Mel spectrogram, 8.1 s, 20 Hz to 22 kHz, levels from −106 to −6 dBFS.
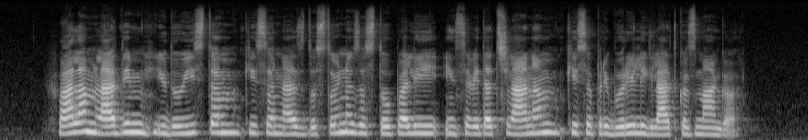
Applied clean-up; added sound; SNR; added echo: none; none; none; none.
